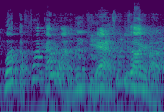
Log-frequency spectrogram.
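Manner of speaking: loud, high-pitched comic outrage; incredulous high yell; outraged shout. Acted. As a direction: yell back at the TV in disbelief. Outraged viewer reacting to ad.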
